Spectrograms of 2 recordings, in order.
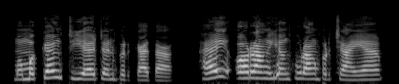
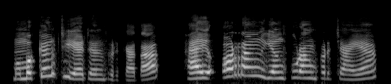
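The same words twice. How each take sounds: The two takes are said the same way.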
